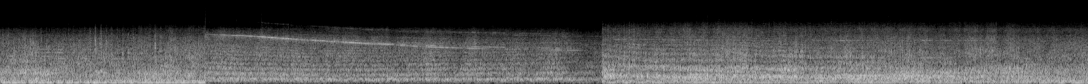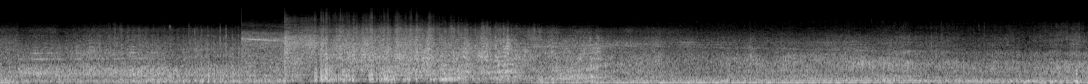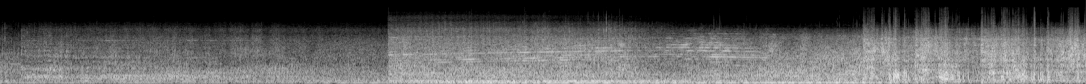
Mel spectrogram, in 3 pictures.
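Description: Fairchild Republic A-10 Thunderbolt II's twin turbofan engines on low passes: a loud jet sound with a whine that falls in pitch as the aircraft goes by, in several joined shots that cut abruptly from one to the next. It grows louder near the end.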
